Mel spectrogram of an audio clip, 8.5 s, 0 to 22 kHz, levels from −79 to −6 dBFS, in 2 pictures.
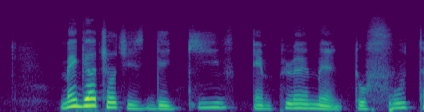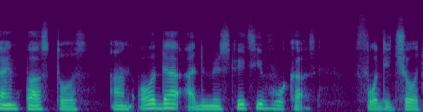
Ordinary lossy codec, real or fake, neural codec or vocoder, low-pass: none; fake; autoencoder, 48 kHz, 32 numbers a frame, DAC-VAE, trained on Japanese speech; 19.8 kHz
